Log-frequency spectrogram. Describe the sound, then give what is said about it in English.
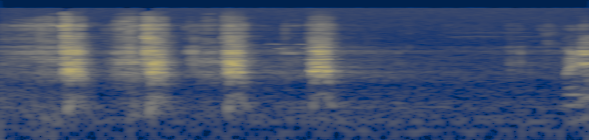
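A man imitates a dog, letting out four sharp, rasping bark-like yelps in a steady rhythm, loud, followed by a quieter stretch with only faint background noise. “That's not a dog, it's a man making that noise.”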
